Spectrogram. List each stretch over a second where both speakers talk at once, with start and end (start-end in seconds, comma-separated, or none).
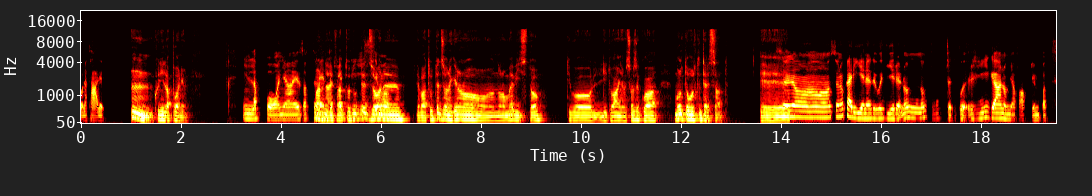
4.7-6.2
